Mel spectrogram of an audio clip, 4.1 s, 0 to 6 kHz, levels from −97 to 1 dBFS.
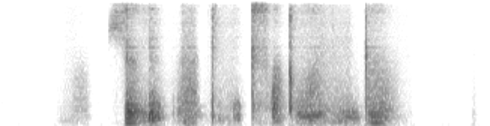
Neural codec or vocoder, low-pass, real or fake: codec, 44.1 kHz, 0.9 kbps, DAC; 5.4 kHz; fake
